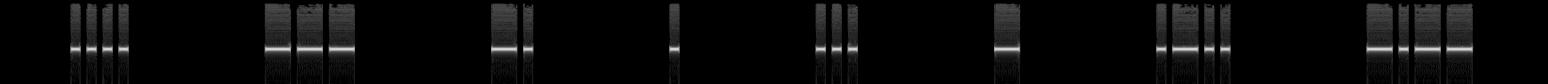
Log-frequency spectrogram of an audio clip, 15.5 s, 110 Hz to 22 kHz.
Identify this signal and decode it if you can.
Morse code, heard as a keyed tone, about 15 wpm, spaced as for 5 wpm, 1000 Hz. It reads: HONESTLY
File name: qotdfiles / 5wpm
